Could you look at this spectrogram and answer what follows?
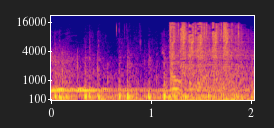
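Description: Automatic gunfire in SCP Secret Lab as players shoot at SCP-096, a rapid rattling volley of shots under overlapping voices, close and loud, followed by a harsher noisy burst toward the end.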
